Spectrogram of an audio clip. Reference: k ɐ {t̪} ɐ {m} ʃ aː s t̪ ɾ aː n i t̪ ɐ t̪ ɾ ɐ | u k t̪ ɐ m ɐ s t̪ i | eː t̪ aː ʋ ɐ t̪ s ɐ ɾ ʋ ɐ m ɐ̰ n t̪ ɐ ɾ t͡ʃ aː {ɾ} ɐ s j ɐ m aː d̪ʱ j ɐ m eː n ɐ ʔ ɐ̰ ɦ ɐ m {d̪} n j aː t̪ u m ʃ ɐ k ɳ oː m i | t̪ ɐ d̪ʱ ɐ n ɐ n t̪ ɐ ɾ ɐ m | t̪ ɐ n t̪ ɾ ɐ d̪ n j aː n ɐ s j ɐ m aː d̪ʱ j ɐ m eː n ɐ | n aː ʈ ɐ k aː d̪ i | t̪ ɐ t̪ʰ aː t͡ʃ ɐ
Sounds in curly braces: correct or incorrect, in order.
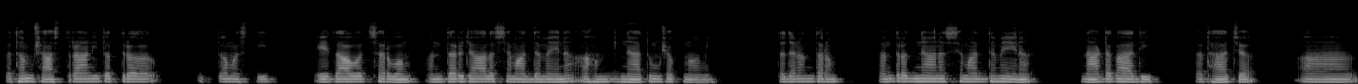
incorrect, correct, incorrect, correct

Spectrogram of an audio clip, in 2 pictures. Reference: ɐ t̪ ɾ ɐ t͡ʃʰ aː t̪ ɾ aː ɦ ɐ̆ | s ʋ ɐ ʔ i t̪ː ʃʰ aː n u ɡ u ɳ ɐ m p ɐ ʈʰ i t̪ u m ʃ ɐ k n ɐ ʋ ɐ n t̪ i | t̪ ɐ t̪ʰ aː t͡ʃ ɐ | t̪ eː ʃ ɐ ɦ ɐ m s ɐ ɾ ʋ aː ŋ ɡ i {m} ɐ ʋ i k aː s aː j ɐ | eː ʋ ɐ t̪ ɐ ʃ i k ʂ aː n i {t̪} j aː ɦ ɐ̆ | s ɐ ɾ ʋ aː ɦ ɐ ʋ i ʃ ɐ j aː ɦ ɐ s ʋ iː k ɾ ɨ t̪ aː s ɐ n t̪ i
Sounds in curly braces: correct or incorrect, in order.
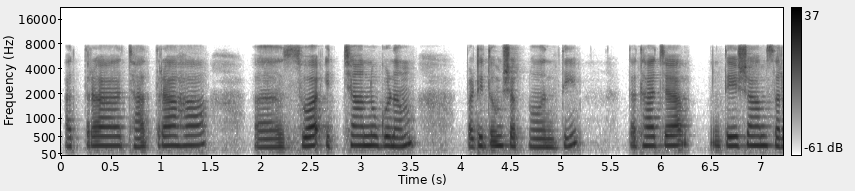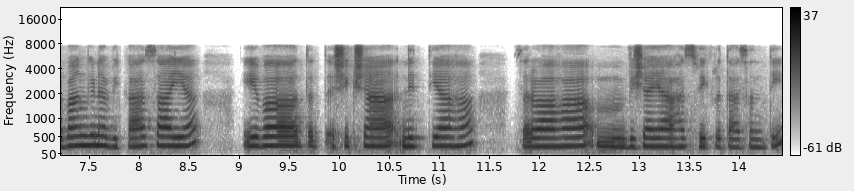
incorrect, correct

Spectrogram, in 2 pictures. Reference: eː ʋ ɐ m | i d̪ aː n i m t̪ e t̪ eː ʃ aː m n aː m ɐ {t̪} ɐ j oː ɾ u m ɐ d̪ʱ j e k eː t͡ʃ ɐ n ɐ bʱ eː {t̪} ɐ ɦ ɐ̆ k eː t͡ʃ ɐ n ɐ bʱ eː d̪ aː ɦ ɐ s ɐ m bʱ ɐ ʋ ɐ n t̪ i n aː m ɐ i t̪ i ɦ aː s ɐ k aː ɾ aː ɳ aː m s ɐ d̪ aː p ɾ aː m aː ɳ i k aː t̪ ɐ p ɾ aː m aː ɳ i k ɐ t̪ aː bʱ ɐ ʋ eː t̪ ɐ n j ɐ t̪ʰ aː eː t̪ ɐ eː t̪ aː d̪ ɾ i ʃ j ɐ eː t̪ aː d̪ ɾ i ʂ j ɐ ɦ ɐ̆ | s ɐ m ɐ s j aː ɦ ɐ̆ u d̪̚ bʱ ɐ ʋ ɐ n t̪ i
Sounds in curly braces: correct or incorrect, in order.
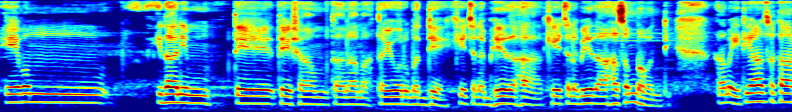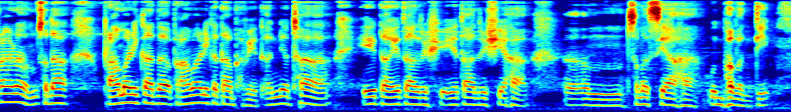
correct, incorrect

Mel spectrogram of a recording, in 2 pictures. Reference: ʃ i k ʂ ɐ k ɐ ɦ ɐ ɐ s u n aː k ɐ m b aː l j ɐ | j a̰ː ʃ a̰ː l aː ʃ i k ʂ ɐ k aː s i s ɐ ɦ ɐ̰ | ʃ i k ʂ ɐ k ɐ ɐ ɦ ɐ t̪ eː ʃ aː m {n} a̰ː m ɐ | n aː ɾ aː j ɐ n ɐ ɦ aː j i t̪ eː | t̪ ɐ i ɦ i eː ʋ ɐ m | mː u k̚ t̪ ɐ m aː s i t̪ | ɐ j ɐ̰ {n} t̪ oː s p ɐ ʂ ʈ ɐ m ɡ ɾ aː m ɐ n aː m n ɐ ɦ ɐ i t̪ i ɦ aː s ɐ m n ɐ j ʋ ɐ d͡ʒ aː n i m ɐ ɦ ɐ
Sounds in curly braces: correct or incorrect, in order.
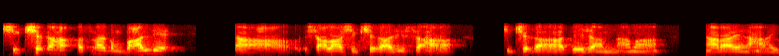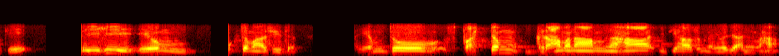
correct, incorrect

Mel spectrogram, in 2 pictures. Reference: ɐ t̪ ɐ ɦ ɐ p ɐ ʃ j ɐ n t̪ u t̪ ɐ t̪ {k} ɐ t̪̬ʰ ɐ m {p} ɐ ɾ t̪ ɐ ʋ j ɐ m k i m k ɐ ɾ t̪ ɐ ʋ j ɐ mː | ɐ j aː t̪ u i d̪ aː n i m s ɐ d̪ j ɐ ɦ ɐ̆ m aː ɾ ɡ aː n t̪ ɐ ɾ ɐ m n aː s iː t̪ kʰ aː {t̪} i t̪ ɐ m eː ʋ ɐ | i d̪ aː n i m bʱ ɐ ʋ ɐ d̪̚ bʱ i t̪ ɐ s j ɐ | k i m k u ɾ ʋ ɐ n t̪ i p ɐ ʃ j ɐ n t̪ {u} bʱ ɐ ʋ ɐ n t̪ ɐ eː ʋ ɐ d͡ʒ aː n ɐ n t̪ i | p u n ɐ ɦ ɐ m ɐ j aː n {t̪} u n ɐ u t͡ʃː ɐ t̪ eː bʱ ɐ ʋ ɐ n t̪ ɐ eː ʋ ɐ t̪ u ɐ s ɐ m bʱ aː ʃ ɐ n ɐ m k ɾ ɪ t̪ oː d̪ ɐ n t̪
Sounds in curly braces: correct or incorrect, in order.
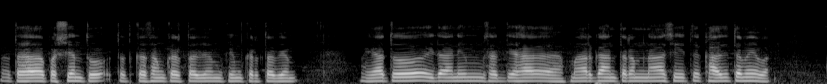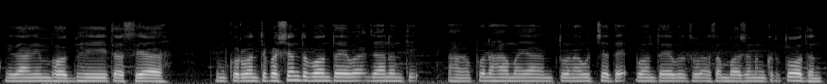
correct, incorrect, incorrect, correct, correct

